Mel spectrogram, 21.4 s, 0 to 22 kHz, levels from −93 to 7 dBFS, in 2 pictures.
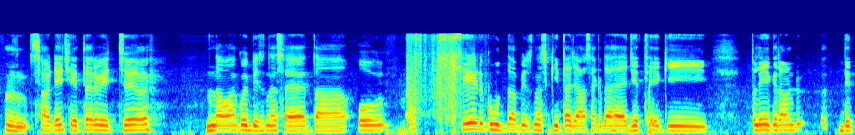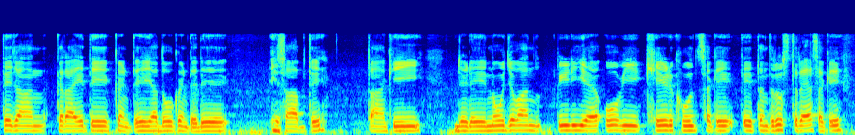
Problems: constant background noise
